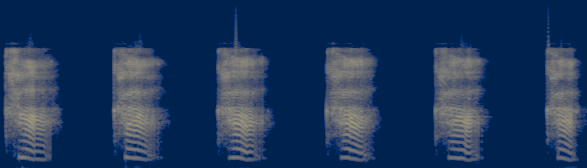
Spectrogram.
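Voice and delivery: "Ka" with no tenseness, between k and g; plain Korean k in "ka", repeated evenly; soft lax k. Shown as a demonstration. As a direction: say "ka" low and relaxed, little puff. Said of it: "voiceless sound with no aspiration and tenseness".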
